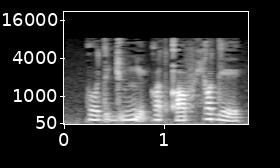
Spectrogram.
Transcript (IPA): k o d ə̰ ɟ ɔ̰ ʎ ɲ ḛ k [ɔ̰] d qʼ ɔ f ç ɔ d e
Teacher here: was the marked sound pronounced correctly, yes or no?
no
